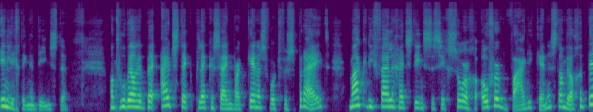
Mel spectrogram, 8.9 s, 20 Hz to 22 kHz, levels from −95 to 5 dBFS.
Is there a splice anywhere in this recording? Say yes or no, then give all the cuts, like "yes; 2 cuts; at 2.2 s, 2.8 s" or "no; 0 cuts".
no; 0 cuts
